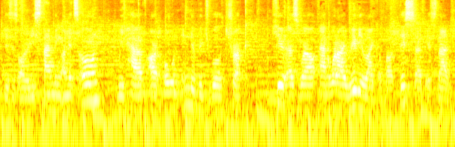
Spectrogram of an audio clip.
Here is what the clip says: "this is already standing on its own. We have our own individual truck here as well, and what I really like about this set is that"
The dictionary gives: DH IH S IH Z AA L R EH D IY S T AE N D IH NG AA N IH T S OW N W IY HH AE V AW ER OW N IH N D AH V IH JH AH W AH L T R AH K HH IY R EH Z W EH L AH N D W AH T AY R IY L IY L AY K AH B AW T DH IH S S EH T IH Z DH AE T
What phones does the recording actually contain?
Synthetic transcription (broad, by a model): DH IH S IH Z AA L R EH D IY S T AE N D IH NG AA N IH T S OW N W IY HH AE V AW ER OW N IH N D AH V IH JH AH W AH L T R AH K HH IY R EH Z W EH L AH N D W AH T AY R IY L IY L AY K AH B AW T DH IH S S EH T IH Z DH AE T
